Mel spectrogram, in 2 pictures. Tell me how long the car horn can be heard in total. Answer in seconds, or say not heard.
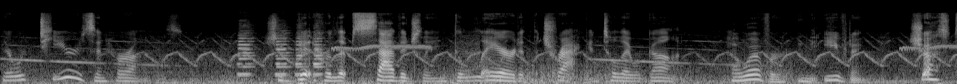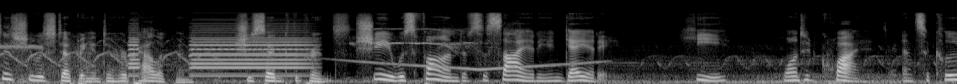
4 s.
